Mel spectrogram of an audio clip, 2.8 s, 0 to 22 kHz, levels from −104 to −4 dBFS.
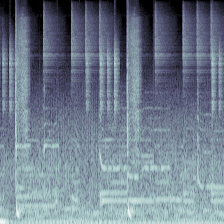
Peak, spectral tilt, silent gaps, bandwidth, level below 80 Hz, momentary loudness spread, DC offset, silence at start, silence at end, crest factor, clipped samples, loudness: -2 dBFS; -4 dB/octave; none; over 20 kHz; -24 dBFS; 6 LU; under 0.1%; 0 s; 0 s; 16 dB; under 0.1%; -19 LUFS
